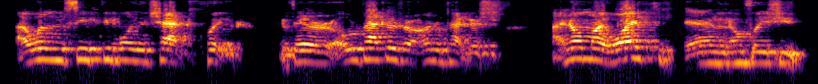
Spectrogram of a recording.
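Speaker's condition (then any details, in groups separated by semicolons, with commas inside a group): Cerebral palsy; wheelchair user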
